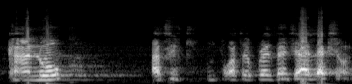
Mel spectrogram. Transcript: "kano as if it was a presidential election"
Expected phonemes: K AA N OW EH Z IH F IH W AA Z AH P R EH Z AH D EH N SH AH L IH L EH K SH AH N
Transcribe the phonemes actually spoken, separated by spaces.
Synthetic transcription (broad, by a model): K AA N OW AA S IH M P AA S AH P R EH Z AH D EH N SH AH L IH L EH K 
